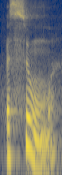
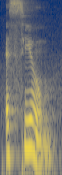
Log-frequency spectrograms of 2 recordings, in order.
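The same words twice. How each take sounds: First: It is said with an American accent. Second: It is said with a British accent. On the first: "Assume is the American English pronunciation" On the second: "The British English pronunciation is assume"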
